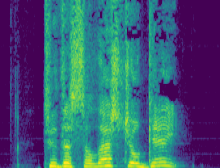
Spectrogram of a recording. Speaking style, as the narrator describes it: He yelled back to them

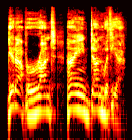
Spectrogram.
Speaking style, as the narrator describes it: snarled Bill

